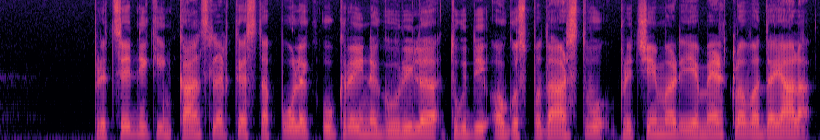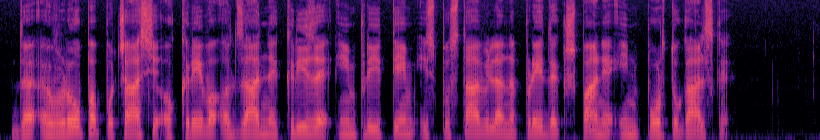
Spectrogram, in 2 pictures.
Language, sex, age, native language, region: Slovenian, male, 30-49, Slovenian, Central Slovenia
